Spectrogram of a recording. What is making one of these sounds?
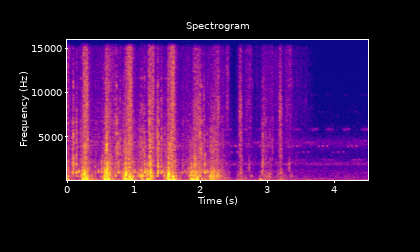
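Footsteps rustle quickly through grass.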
